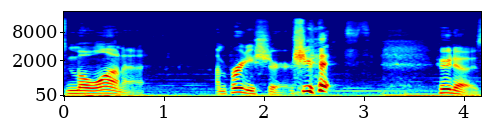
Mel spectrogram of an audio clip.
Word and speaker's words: Moana: I think I say Mona. And it's Moana.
